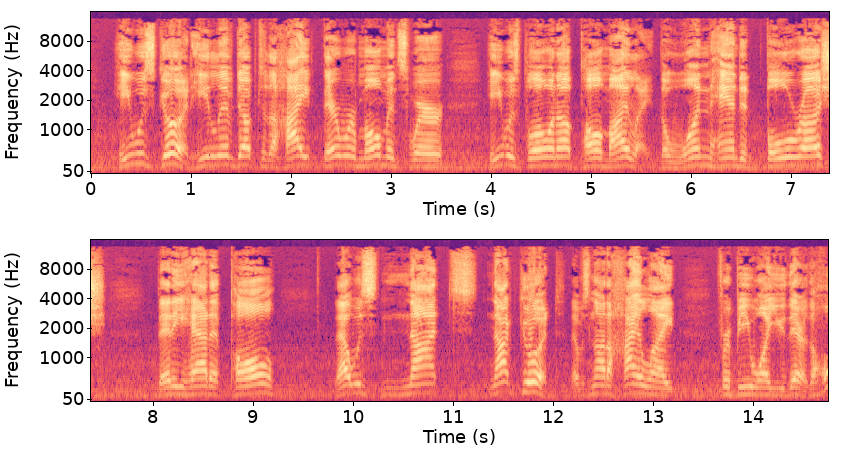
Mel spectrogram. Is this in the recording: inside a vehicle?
yes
